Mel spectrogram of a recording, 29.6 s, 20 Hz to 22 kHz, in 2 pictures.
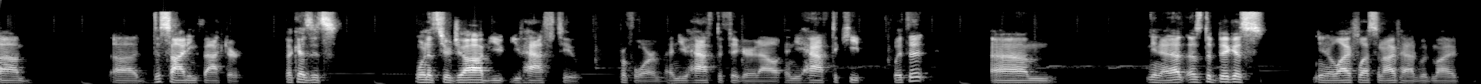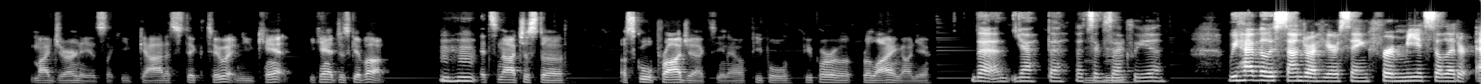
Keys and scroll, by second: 19.4 a, 20.6 i, 22.0 a, 24.3 space, 27.7 i, 29.4 a.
